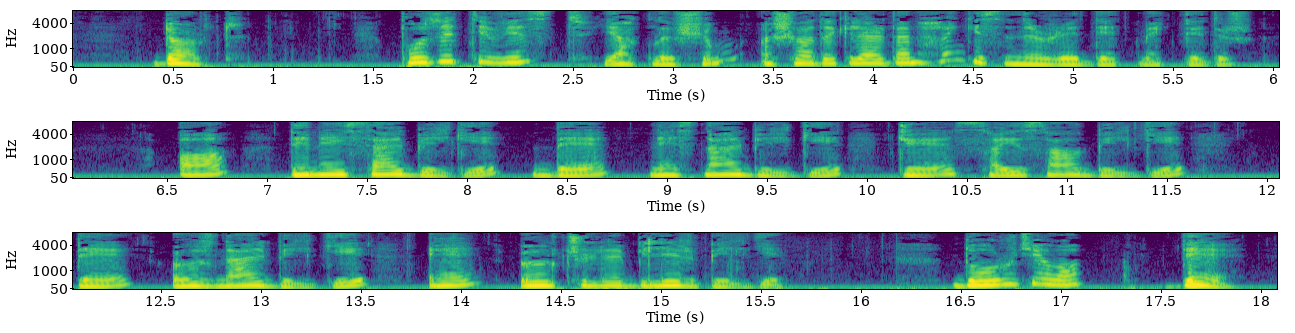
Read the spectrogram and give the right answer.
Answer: Doğru cevap D.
